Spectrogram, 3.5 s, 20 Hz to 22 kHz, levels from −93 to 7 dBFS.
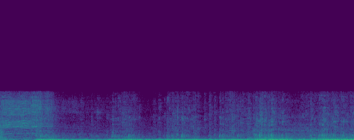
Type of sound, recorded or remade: recorded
